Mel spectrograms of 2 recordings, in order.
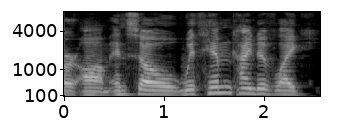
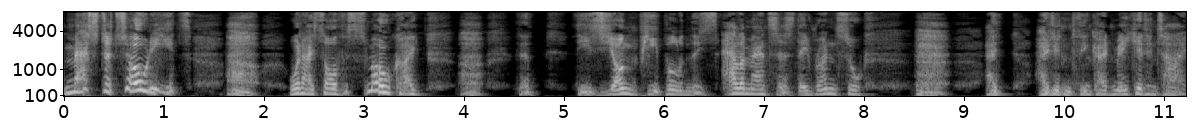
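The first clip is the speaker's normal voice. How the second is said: panting character voice, louder; 4 dB louder than usual. A storyteller voices Wittens bursting through the door, Wittens panting out of breath. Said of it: "panting quite out of breath and breathing quite heavily".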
